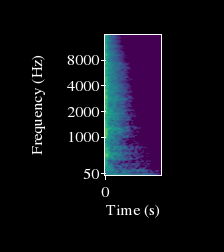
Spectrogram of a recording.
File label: BMW 1150gs Kill Switch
